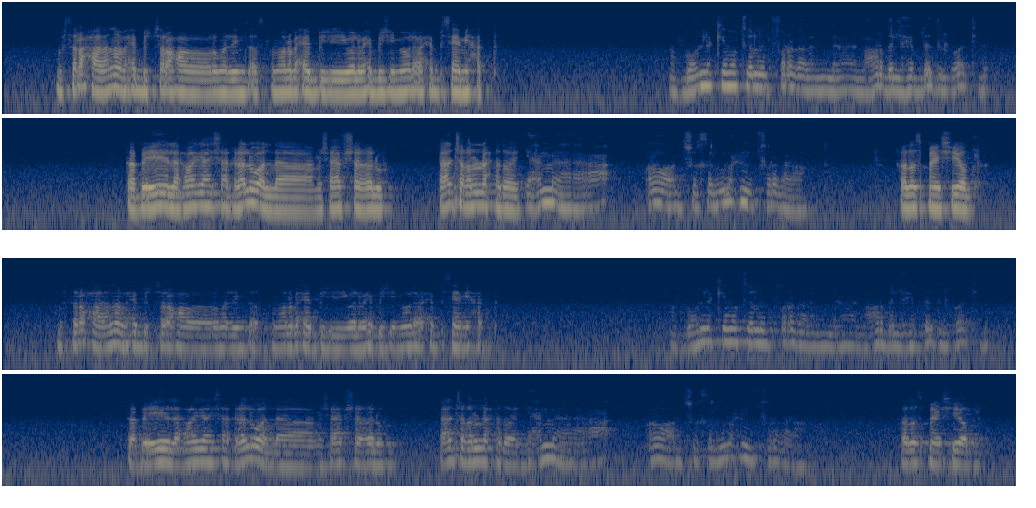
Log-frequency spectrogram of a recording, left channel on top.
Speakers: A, on the left; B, on the left.
A: بصراحة أنا ما بحبش بصراحة رومان رينز أصلا ولا بحب جي ولا بحب جيمي ولا بحب سامي حتى
B: طب بقول لك ايه مات يلا نتفرج على ال- العرض اللي هيبدأ دلوقتي ده
A: طب ايه الهواجة هشغله ولا مش عارف شغله تعال نشغله له احنا طيب
B: يا عم ه- اه نشغله له احنا نتفرج على العرض
A: خلاص ماشي يلا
